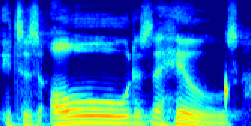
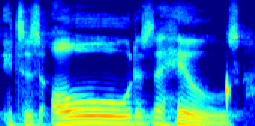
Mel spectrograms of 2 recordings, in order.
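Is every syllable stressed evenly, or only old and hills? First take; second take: old, hills; old, hills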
